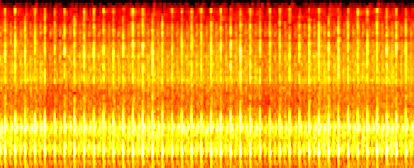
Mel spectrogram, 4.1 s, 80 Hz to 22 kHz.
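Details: ET8 engine warmed up, hot restart after flooding, extra oil in cylinder and fuel: fast even buzzing that stays high at the smallest throttle opening; high idle speed.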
